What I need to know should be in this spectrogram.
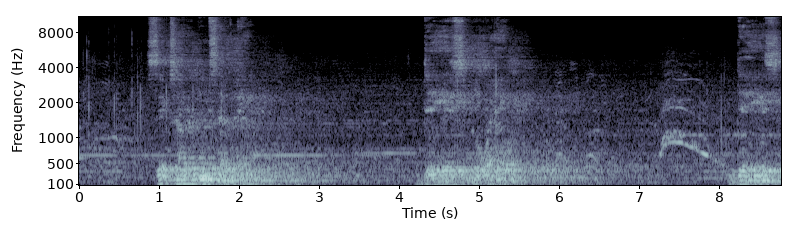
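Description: Deep booming hits play over loudspeakers, echoing through a large domed stadium.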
